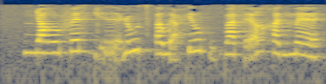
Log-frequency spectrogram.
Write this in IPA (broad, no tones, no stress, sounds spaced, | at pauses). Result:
ɲ a ʁ u f ɛ s ɡʲ ḛ r ɛ̰ ɳ u t͡sʼ ɐ w ɛ̰ ħ ɾʲ o x ṵ b a s ɛ̰ ʁ χ ɛ d m ɛ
